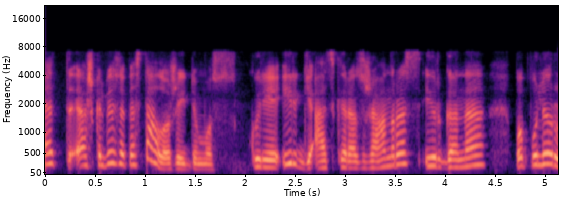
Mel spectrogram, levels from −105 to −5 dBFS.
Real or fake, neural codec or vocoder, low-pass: real; none; 7.2 kHz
